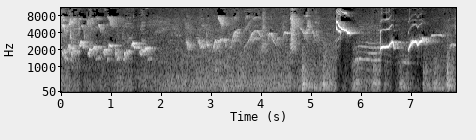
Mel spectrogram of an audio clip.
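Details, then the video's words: Oriental magpie-robin in the morning: a mix of soft chirping birds gives way to loud, clean whistled notes, some swooping downward and others rising, delivered in short separate bursts. "TERAPI KACER PAGI HARI 100 PERSEN AMPUH KACER APAPUN AUTO NYAUT DAN IKUT GACOR"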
